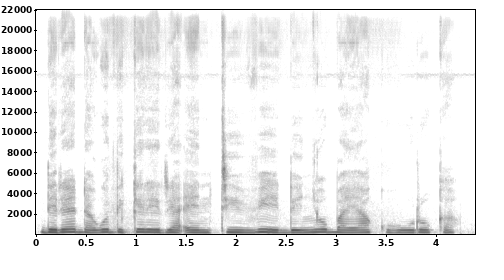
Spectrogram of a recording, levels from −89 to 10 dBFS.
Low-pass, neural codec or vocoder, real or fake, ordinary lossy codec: none; vocoder, 44.1 kHz, 128 mel bands every 256 samples, BigVGAN v2; fake; none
